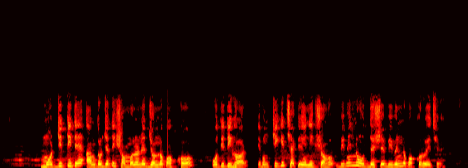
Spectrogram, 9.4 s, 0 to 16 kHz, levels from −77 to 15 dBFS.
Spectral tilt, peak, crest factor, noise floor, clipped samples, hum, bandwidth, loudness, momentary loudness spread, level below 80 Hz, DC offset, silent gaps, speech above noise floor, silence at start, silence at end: -6 dB/octave; -2 dBFS; 14 dB; -43 dBFS; under 0.1%; none; 7 kHz; -16 LUFS; 9 LU; -58 dBFS; under 0.1%; none; 28 dB; 0.4 s; 0.55 s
